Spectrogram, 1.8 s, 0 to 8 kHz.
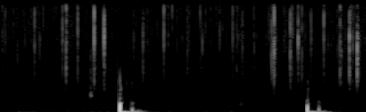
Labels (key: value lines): label: biophony, double pulse
recorder: SoundTrap 300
